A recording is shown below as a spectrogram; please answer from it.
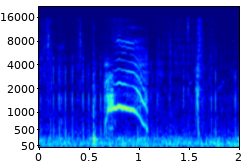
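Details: A grey tabby kitten, one of a litter born to a rescued once-homeless mother cat, lets out a single clear meow that rises briefly and then slides down, with faint clicks before and after.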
